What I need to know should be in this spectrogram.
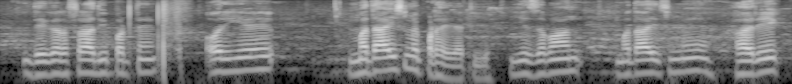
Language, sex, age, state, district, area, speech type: Urdu, male, 30-45, Bihar, Khagaria, rural, spontaneous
